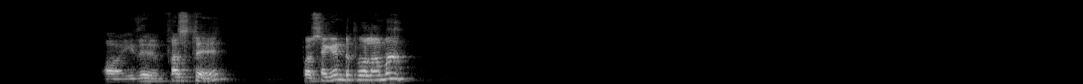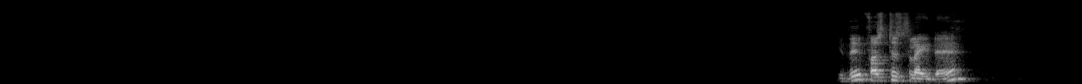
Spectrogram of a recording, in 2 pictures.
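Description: A middle-aged man speaks calmly over an online call, in short bursts.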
